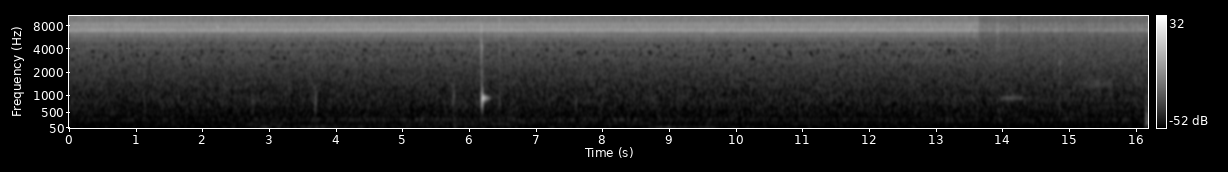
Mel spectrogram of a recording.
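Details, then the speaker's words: Brand-new Apple AirPort Extreme Base Station (5th generation): faint, steady high-pitched buzzing, staticky, clicking noise during large Wi-Fi transfers, faint when nothing significant is downloading, diminishing as soon as the transfer finishes. "a strange buzzing staticky clicking noise that occurs especially when large downloads are occurring"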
